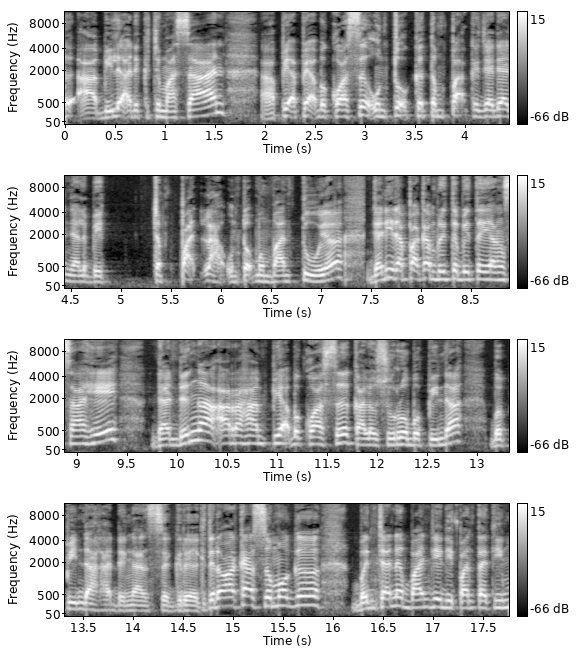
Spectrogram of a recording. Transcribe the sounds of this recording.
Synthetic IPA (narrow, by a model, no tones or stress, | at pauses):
ʔəbiləadakə̥t͡ʃəmasanʔə̰piaʔpiaʔ̚bərkuasəʔunt̪ʊʔkət̪əmpa̰t̪̚kəd͡ʒadianjaŋləbɪh | t͡ʃəpa̰t̪̚la̰hṵnt̪ʊk̚mə̃mbant̪ujəd͡ʒadidapat̪̚kanbəɾit̪̬əbəɾit̪əjaŋsaɦɪdandəŋãʔaɾaɦanpiaʔ̚bərkuasəkalawsuɾʊhbərpindah | bərpindahlahdəŋansəɡəɾaki̥t̪ədaakansəmoɡabəɲt͡ʃanəbaɲd͡ʒɪdipant̪ajt̪im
